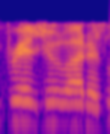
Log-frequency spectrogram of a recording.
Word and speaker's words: Bridgewater: So we've added two syllables to Teddy Bridgewater's last name. It's Teddy Bridgewater.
